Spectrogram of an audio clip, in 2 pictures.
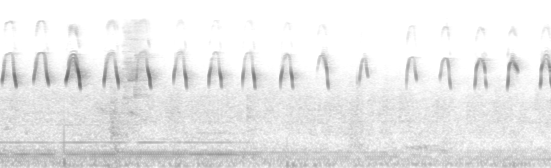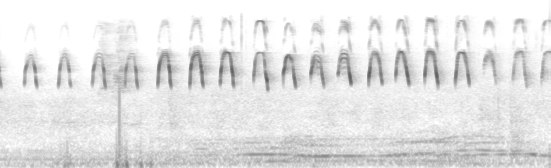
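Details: Chicken chick that will not leave the person caring for it, running to the fingers. Fast series of shrill descending peeps, roughly three a second, briefly pausing then resuming louder; faint hum in the background.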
